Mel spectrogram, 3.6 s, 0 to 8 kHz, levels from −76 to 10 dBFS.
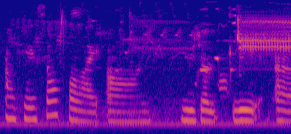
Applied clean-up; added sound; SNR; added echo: none; Bird; 2 dB; none.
